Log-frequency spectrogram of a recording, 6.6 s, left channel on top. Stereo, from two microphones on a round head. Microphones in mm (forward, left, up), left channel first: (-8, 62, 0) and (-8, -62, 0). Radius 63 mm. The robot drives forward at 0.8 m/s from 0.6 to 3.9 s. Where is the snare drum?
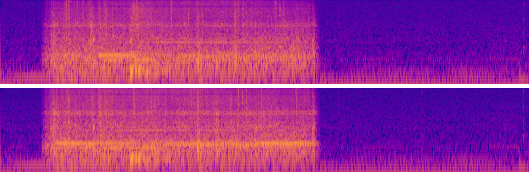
55° left (ahead or behind), 3 m.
